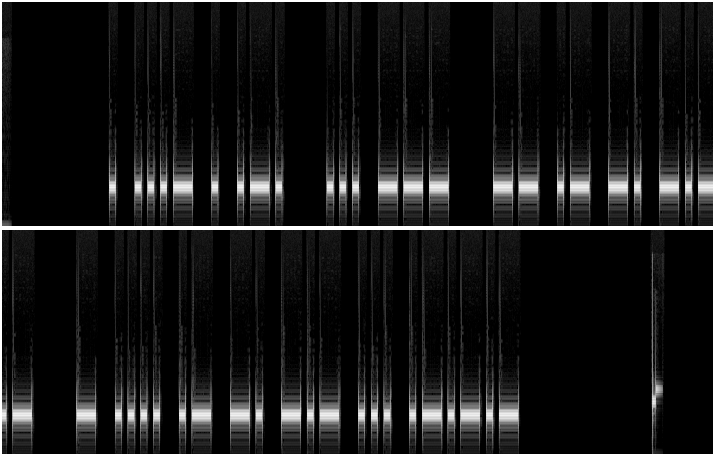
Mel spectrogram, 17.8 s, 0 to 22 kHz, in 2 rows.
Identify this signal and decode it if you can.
Morse code, heard as a keyed tone, about 15 wpm, 700 Hz. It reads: EVER SO MANY THANKS.
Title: Sentences from Top 1000 Words - Review Part 3 - 15wpm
